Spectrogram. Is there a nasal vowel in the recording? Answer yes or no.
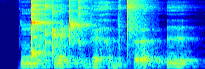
no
